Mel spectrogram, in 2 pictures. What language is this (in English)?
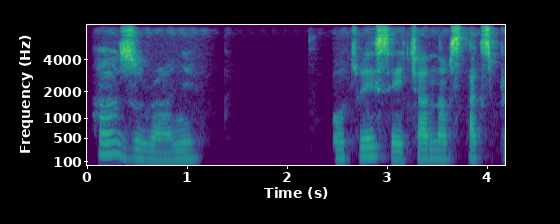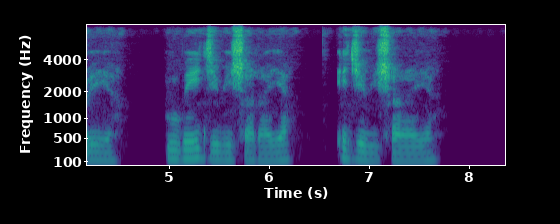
Igbo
